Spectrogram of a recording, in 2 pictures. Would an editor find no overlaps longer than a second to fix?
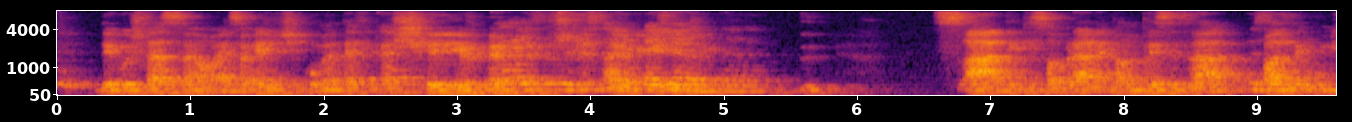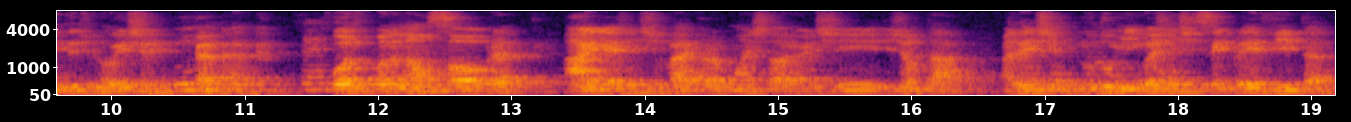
No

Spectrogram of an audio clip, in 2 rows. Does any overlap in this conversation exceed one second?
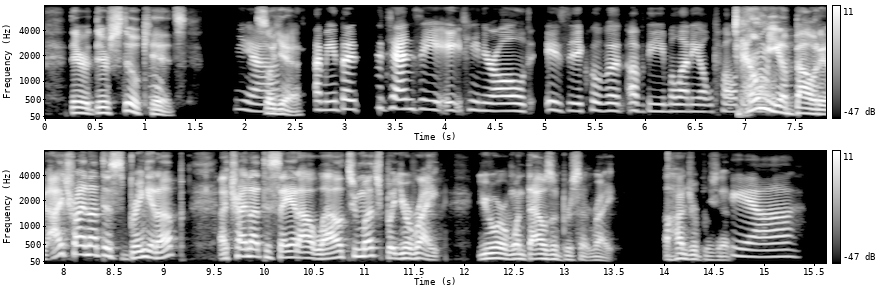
No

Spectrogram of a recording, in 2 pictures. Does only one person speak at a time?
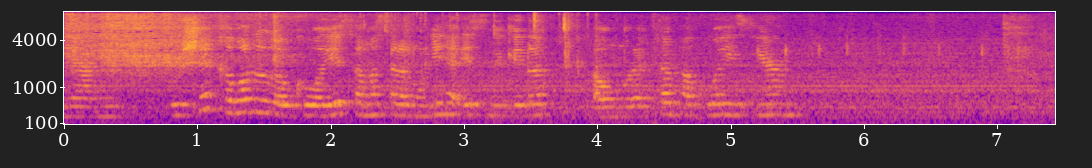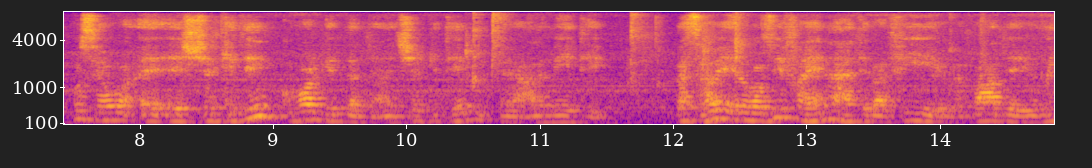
Yes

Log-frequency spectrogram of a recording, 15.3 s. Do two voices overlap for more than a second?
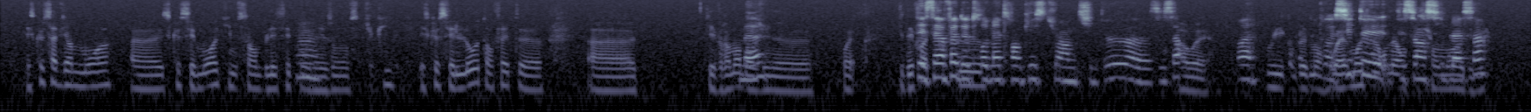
Yes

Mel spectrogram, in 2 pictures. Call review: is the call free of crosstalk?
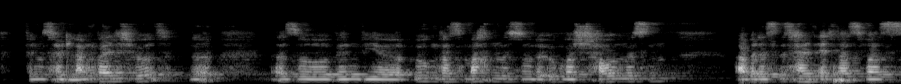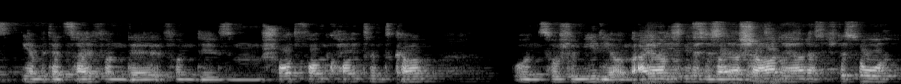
No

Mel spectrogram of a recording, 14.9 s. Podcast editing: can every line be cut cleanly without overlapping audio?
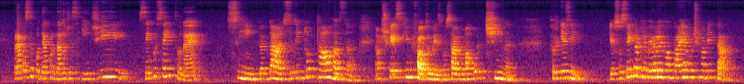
Yes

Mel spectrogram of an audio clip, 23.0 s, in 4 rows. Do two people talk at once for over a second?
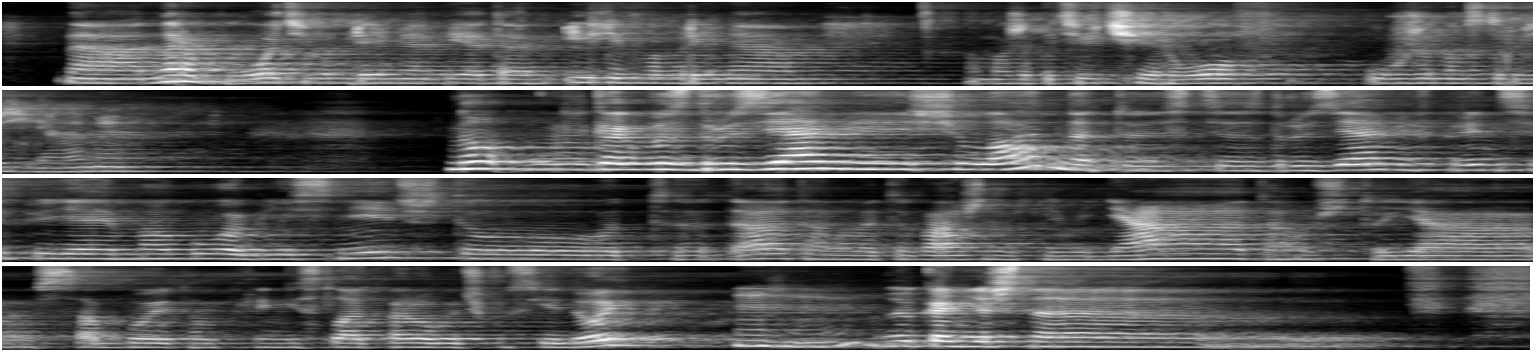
No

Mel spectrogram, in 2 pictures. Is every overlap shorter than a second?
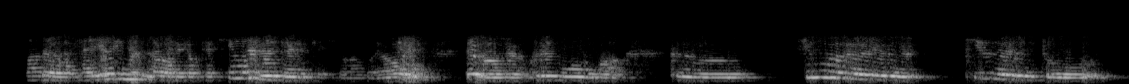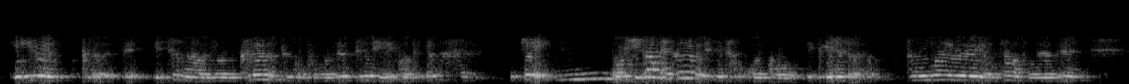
No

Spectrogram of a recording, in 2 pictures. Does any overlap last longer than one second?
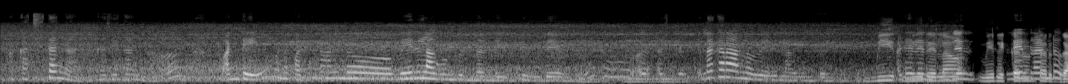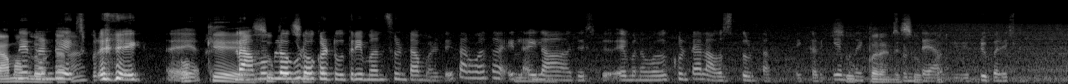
Yes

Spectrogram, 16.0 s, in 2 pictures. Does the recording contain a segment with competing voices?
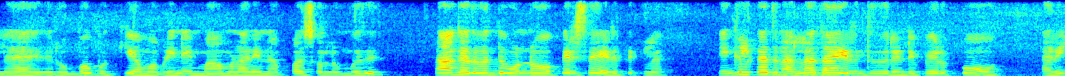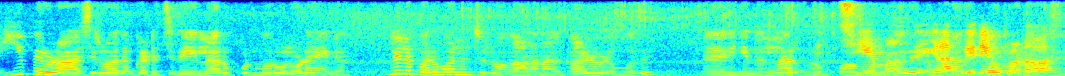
Yes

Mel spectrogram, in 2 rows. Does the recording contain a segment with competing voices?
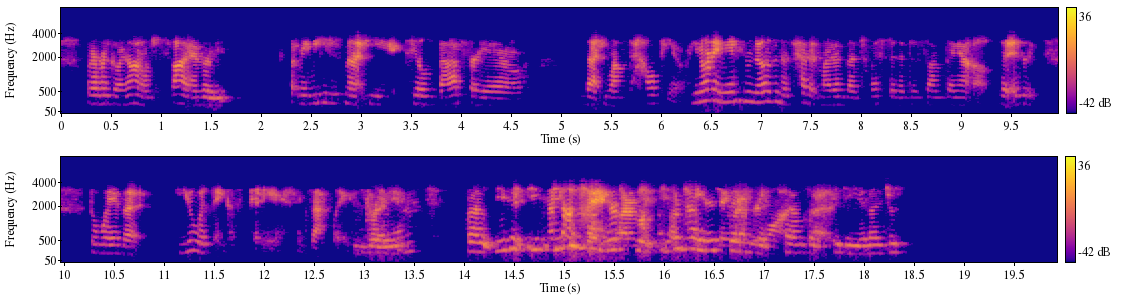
Yes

